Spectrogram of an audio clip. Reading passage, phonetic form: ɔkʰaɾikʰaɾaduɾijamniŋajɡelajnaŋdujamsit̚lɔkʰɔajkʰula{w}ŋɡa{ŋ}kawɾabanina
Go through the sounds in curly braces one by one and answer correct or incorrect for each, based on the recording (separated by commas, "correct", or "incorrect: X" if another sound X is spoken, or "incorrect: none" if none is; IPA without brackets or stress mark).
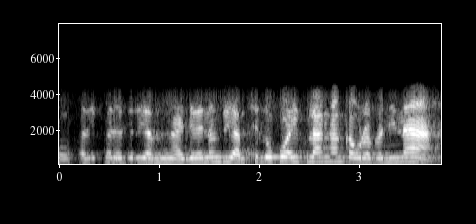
incorrect: none, correct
